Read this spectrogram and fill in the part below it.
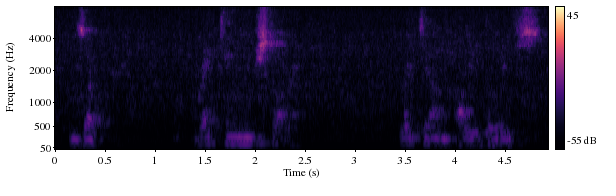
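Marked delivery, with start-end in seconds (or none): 1.4-4.8 hushed, very soft, gentle voice. Retelling a teacher's instruction, imitating Miguel speaking softly. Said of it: "he used to speak very softly".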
